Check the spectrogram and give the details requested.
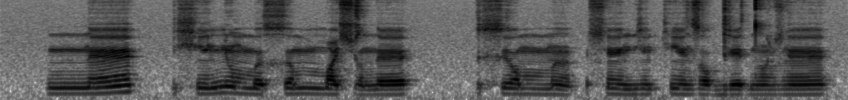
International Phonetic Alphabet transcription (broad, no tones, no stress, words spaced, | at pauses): nːɛ̃ | xʲẽɲɔ̃ mə xəmːɑɕɔnɛ | xʲɔmːə̃ | ɬẽɡʲɛ̃ kʲẽzɔ ɡedɔ̃ ɮɛ̃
